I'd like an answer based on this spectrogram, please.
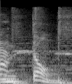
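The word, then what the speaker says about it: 明洞: 명동은 중국어로 밍동이라고 하죠. 밍동.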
